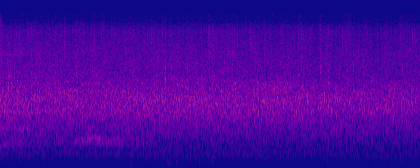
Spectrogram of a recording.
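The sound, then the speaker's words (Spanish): Sustained applause for God from a church audience during a service, a dense, even wash of many hands clapping that holds steady for several seconds without any voices breaking through. “Dale un aplauso fuerte a nuestro Dios.”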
